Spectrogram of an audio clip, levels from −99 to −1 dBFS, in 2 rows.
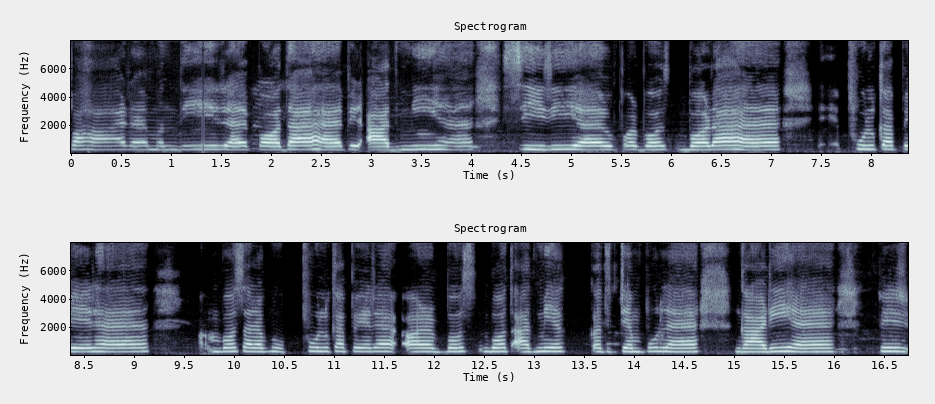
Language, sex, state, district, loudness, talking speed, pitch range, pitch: Hindi, female, Bihar, East Champaran, -16 LUFS, 100 wpm, 255-270 Hz, 260 Hz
